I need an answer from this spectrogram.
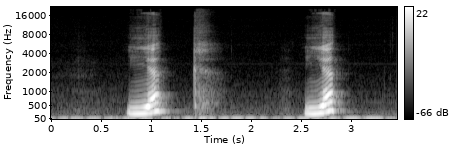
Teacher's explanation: إذن الشدة والهمس حدثت في زمنين مختلفين، الأول الشدة يليها الهمس، انغلق المخرج فانحبس الصوت وهذه صفة الشدة، ثم فتح المخرج انفك المخرج فجرى النفس وهذه صفة الهمس. إذن حرف الكاف كان شديدا في البداية مع انغلاق المخرج، ثم صار مهموسا بعد فتح المخرج، وهذان زمنان مختلفان. · الكاف فيه شدة يعني انحباس للصوت، وذلك بسبب انغلاق المخرج، وكذلك هو حرف مهموس يعني المخرج مفتوح يمر منه الهواء النفس. إذن الشدة والهمس حدثت في زمنين مختلفين، الأول الشدة يليها الهمس، انغلق المخرج فانحبس الصوت وهذه صفة الشدة، ثم فتح المخرج انفك المخرج فجرى النفس وهذه صفة الهمس.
